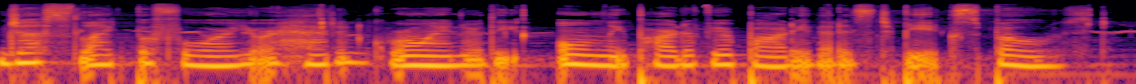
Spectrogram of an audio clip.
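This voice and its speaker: A woman voicing a seductive, solemn female plant spirit in a breathy, formal, commanding whisper for an ASMR roleplay. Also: mid-range voice, flat delivery, moderate pace, warm tone. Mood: solemn, hushed. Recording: long reverberant echo.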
